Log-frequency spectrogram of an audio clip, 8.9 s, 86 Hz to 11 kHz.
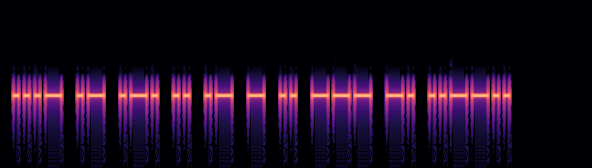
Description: Morse code, heard as a keyed tone, about 16 wpm, 700 Hz. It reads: VARIATION?
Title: Sentences from Top 1600 Words 15wpm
